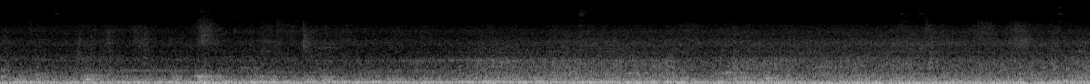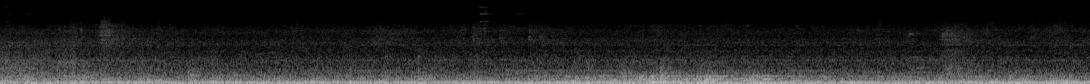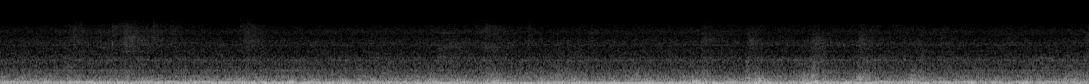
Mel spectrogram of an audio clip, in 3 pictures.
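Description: Steady low rumble of a CPTM series 8500 electric train heard from inside the car as it runs along the line, with a faint steady tone and a few light clicks.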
